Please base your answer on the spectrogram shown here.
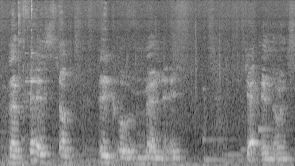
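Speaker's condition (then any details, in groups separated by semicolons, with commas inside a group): Cerebral palsy; early prognosis of never talking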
